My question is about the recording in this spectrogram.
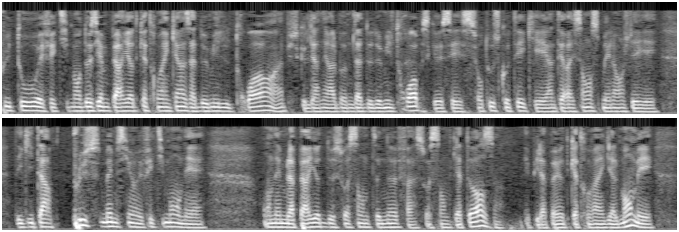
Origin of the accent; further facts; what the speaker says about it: Lyon, Auvergne-Rhône-Alpes, France; ça a toujours été sur Lyon, on est lyonnais pure souche depuis, fou, 40 ans pour moi.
